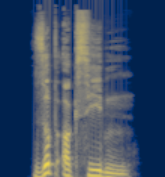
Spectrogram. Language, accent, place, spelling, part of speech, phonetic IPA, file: German, Germany, Berlin, Suboxiden, noun, [ˈzʊpʔɔˌksiːdn̩], De-Suboxiden.ogg
- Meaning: dative plural of Suboxid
